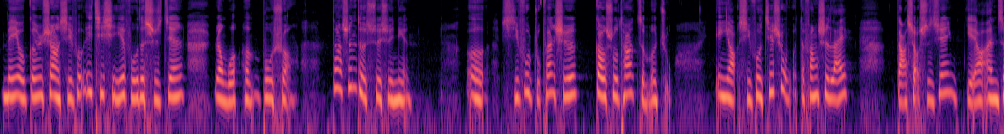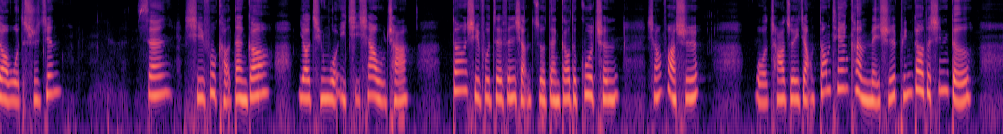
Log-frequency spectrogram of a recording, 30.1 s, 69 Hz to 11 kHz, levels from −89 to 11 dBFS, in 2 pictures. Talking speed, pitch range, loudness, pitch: 205 characters per minute, 260-305 Hz, -23 LUFS, 275 Hz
